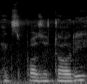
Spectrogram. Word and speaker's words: expository: अगर हम American accent में इसको रीड करें तो एक्सपोजिटोरी है, और अगर ब्रिटिश एक्सेंट में देखें इट इज़ एक्सपोजिटरी. The stress is ऑन the second syllable.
